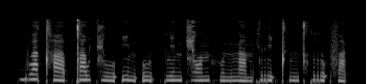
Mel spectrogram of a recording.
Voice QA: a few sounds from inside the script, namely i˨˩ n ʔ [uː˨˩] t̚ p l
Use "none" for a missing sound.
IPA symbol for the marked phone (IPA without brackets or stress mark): uː˨˩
